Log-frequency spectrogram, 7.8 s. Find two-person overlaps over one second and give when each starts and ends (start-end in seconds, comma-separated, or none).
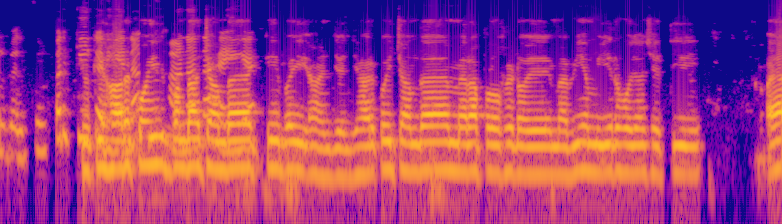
0.8-2.6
